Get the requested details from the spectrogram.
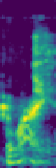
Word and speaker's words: Kawhi: So, what's interesting is that Kawi, how do you pronounce his name? Kawi? Kawi? – Oh, um, Kawhi. Kawhi.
